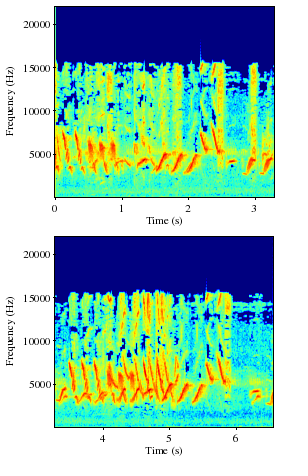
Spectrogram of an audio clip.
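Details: Coleiro and papa-capim chattering excitedly in a 'baderna' mix, giving quick repeated upslurred whistles and buzzy chips that run on without a break.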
